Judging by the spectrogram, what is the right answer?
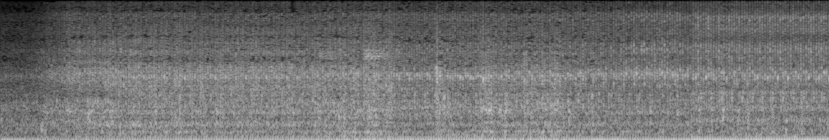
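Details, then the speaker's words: Idling VW TDI with DSG dual-clutch automatic gives a loud, loose marbly rattle over a deep drone, with vibration throughout the vehicle, that can ease when revving; failed dual mass flywheel. "the symptoms of a failure of this part is at idle it's gonna rattle it's gonna rattle quite a bit it's gonna have vibrations throughout the vehicle as well especially if it's as bad as what i've shown there"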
